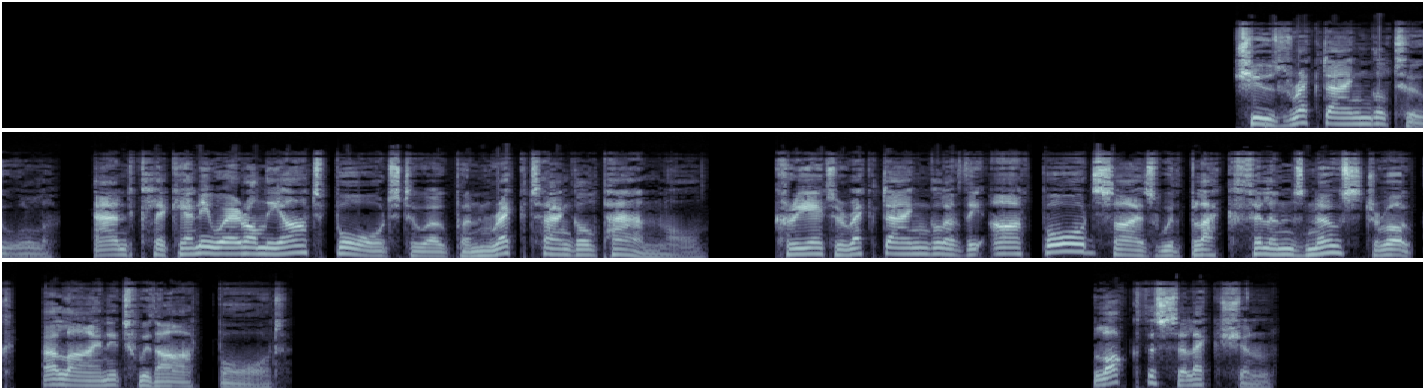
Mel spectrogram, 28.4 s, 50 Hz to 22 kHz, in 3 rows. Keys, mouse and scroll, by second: 1.3-5.8 drag, 26.9 click.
